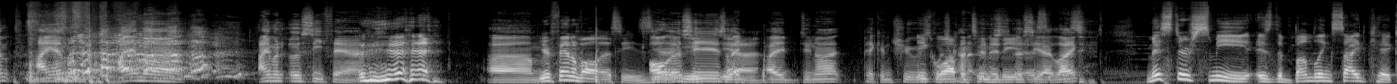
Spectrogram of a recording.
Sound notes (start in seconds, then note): 0.2 everyone laughs; 3.6 laughs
